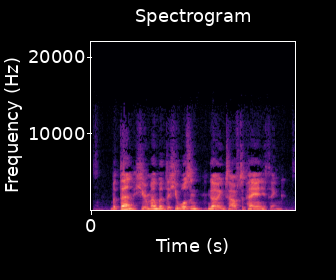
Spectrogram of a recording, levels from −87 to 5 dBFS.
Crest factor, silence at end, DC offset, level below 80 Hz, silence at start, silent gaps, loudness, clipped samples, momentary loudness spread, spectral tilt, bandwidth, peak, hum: 18 dB; 0.25 s; under 0.1%; -56 dBFS; 0.4 s; none; -18 LUFS; under 0.1%; 16 LU; -5.5 dB/octave; 12 kHz; 0 dBFS; none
